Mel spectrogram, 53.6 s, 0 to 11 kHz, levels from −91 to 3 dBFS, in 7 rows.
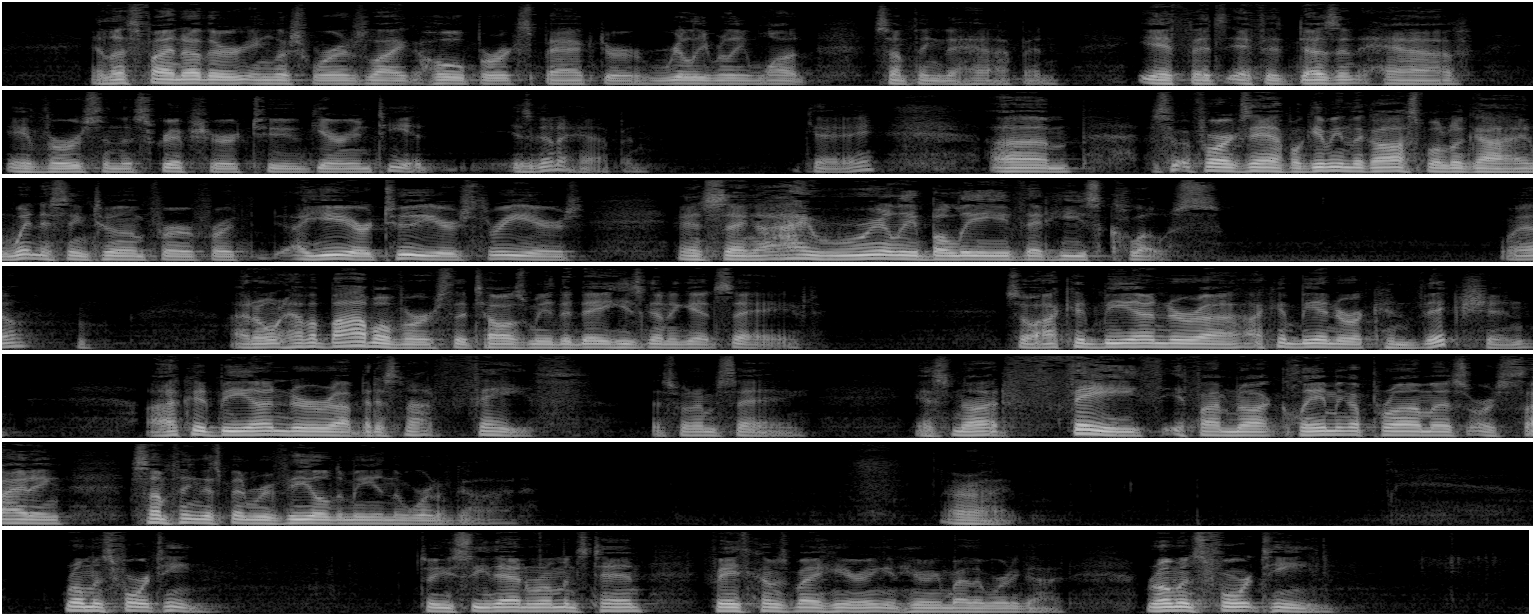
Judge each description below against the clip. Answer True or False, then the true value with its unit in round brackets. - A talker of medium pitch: False (120 Hz)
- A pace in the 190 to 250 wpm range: False (170 wpm)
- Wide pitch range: False (3.3 semitones)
